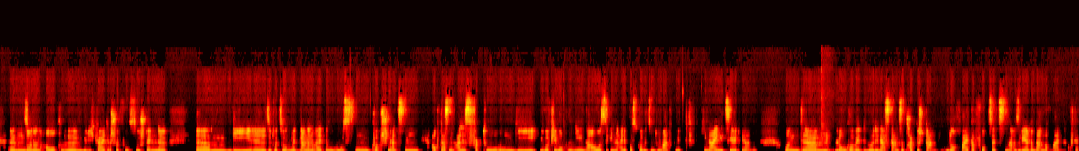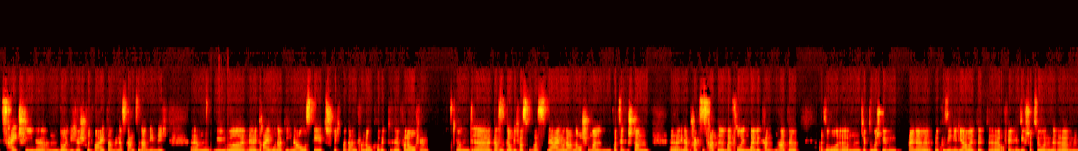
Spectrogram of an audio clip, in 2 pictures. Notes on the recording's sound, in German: die Aufzeichnung dann doch per Zoom stattfand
